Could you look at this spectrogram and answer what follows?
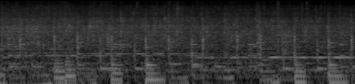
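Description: Instant Dandan noodles frying on a low flame give a steady, close sizzle with crackling pops, broken by periodic stirring scrapes, and no talking.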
